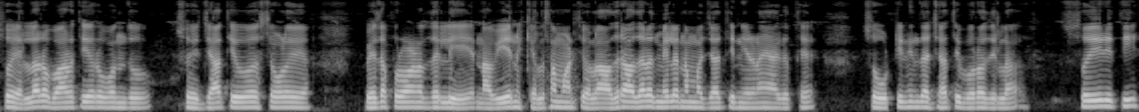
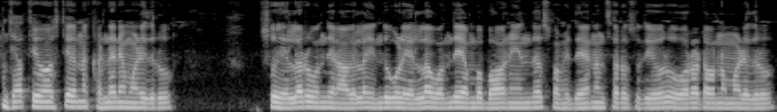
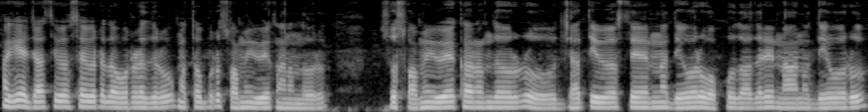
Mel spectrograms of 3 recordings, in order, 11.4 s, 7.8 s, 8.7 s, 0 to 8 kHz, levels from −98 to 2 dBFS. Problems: background sounds at intervals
